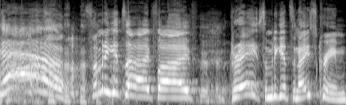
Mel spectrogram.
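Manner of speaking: put-on high, gushing praise for a child; mock celebration for a little kid; hammed-up cheering. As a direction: cheer like a proud grown-up, over the top. Acted adult cheering on a child.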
